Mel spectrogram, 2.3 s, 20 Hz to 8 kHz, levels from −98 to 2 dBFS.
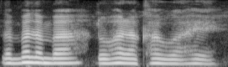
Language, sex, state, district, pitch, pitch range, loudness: Hindi, female, Arunachal Pradesh, Papum Pare, 205 Hz, 190-210 Hz, -15 LUFS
